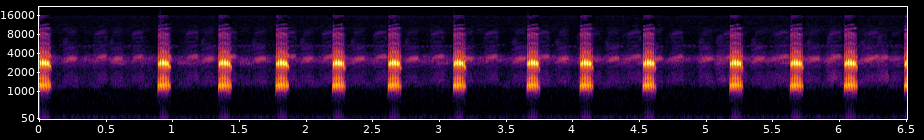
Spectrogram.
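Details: Fejervarya kawamurai frogs in rice paddies by the Kamo River in Itoshima, Fukuoka Prefecture, Japan, giving sharp clicking croaks at a steady pace of roughly two per second above a soft background frog chorus.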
